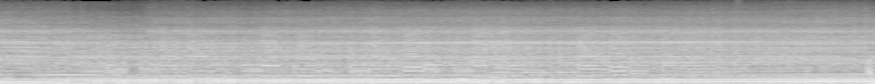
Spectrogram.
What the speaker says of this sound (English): Enjoy now this next little bit of riding on a Ducati Panigale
